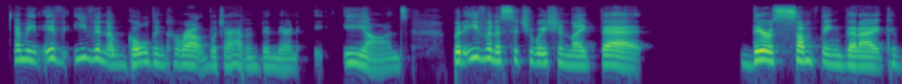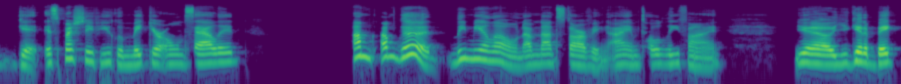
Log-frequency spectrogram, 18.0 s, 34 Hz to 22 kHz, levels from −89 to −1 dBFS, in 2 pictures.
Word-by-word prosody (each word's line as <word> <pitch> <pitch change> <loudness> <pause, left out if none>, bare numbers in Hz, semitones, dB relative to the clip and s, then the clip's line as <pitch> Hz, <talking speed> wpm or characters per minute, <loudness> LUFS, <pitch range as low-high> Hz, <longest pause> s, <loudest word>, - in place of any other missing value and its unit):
I 230 - +1
mean, 225 -3 -3
if 255 -1 -1
even 245 -4 -3
a 155 - -1
Golden 170 +3 -4
Corral- 160 -3 -1
which 145 0 -10
I 140 - -4
haven't 130 0 -10
been 135 -1 -11
there 120 -1 -9
in 120 - -14
e - - -20 0.2
eons- 130 -8 -6 0.4
but 210 -1 +4
even 255 0 0
a - - +2
situation 195 -4 -2
like 150 -1 -2
that, 160 -2 +4 1.0
there 210 +7 +7
is 205 - +3
something 205 -6 +3
that 150 -1 +2
I 140 -2 +4
could 165 +2 -15 0.2
get, 160 -2 -4
especially 215 +6 +1
if 195 - -11
you 185 +1 -8
could 160 -4 -7
make 155 +2 -4
your 165 -1 0
own 165 0 -8
salad 180 +3 +1 1.2
I'm 285 -3 +5
I'm 275 0 +2
good, 315 +4 +4
leave 230 +7 -4
me 240 0 -1
alone, 195 -11 -2
I'm 155 +3 -3
not 170 0 -2
starving, 145 -7 -3
I 160 +1 -3
am 155 -1 -8
totally 165 +2 -7
fine. 150 - -8 0.7
You 185 0 +1
know, 170 -2 +5
you 160 +2 -1
get 200 +1 +5
a - - +3
baked 175 0 +4
170 Hz, 185 wpm, -26 LUFS, 155-205 Hz, 1.2 s, there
